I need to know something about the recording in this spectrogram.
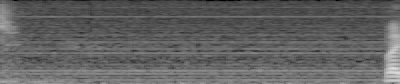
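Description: A pause in a man's speech filled only by a faint, steady electrical hum and room tone; his voice comes back right at the end.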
